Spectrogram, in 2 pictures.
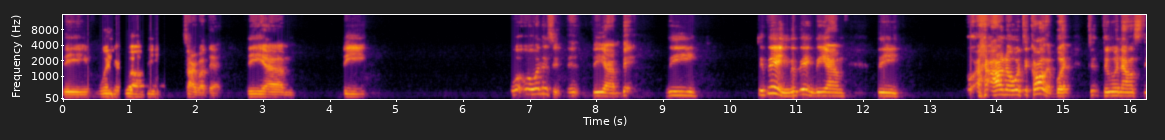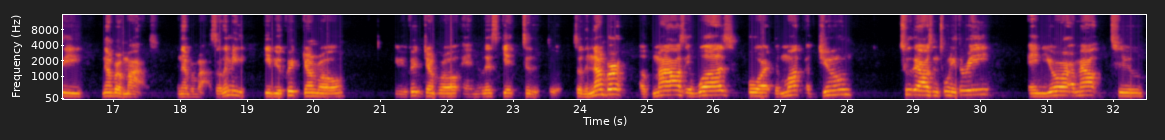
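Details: Aphasia in a man almost one year after a stroke on 7/14/22; this stretch shows word-finding pauses and fillers.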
